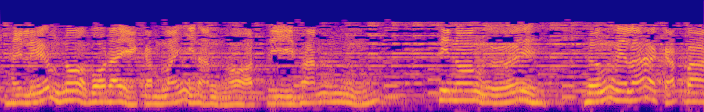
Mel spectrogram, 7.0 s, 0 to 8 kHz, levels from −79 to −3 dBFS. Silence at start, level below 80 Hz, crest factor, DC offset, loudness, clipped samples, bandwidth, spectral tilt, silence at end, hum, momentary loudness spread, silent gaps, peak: 0 s; -56 dBFS; 14 dB; under 0.1%; -15 LUFS; under 0.1%; 5.2 kHz; -9 dB/octave; 0 s; none; 6 LU; none; 0 dBFS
